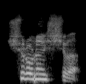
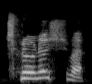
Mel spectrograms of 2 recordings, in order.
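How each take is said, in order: First: The word begins with a soft sh sound. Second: The word begins with a forceful ch sound. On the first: The speaker calls it wrong. "everybody says shrunushva. It is not shrunushva" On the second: The speaker calls it right. "chru sound has to come"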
